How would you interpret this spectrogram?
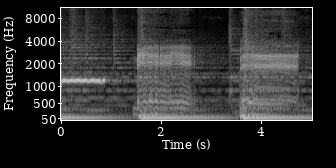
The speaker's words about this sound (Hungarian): Szomorú a birka, mert üres az irka, azért béget, azért sírni, mivel fogja teleírni.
